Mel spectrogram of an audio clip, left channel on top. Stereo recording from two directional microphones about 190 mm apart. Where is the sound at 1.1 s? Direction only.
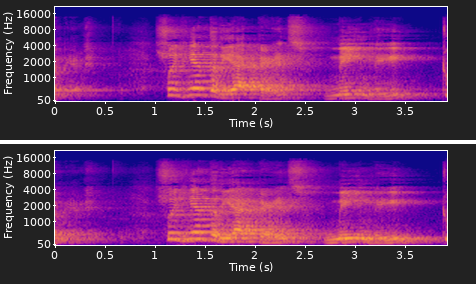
50° left (ahead or behind).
